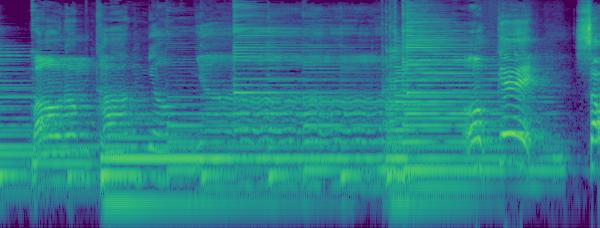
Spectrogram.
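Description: Steel-string acoustic guitar playing a picked pattern on a D chord, bass note first, with fresh chords about a second in and about four seconds in that ring on. A man sings the song's closing phrase over it near the start and again near the end.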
